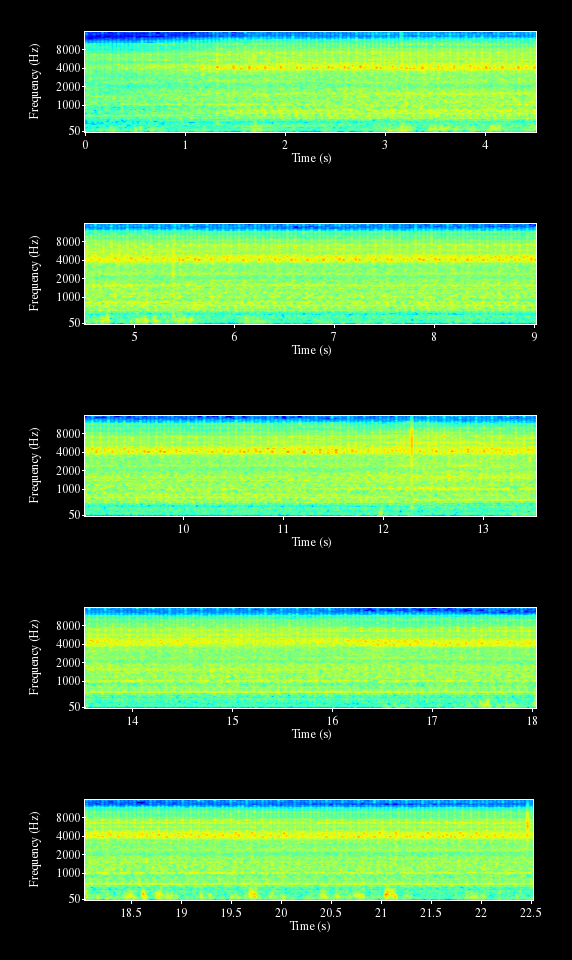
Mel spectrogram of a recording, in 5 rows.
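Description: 2017 Holden Trax's 1.4-litre turbocharged four-cylinder petrol engine idling steadily, heard from over the open engine bay, with a steady high-pitched whine running through the engine note.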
